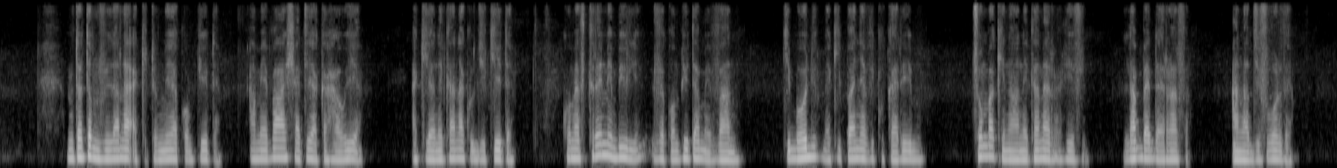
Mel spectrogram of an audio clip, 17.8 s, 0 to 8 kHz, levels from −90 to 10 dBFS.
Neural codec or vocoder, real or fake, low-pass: codec, 24 kHz, 0.9 kbps, WavTokenizer, medium speech release version 2; fake; 7.2 kHz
